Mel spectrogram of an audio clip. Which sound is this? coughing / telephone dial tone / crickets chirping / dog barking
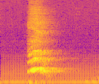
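dog barking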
